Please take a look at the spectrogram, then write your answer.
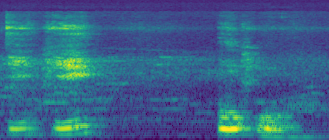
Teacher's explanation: संवृत्त शब्द से यह स्पष्ट है कि क्या हो रहा है, मतलब संकुचन हो रहा है। संवृत्त, मुख का लगभग बंद होना, ये संवृत्त वर्णों की श्रेणी में आता है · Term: संवृत्त स्वर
